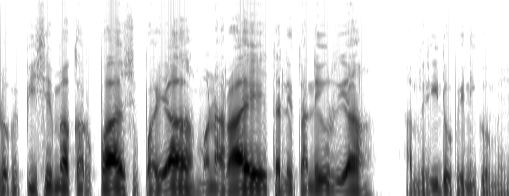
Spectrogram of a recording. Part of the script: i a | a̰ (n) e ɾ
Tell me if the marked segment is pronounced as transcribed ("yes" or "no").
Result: no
